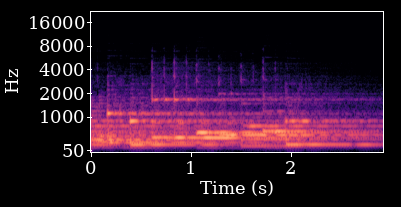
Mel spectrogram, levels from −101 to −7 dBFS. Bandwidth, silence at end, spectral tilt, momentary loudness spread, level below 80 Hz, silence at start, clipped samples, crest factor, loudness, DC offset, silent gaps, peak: 5.4 kHz; 0 s; -9.5 dB/octave; 13 LU; under -90 dBFS; 0 s; under 0.1%; 14 dB; -30 LUFS; under 0.1%; none; -16 dBFS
